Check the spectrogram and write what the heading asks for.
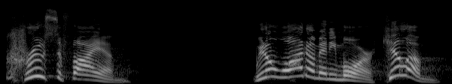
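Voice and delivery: high, loud hostile yell; angry crowd yell. Acted. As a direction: turn on him like a mob. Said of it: "these same crowds are gonna be yelling what?".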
